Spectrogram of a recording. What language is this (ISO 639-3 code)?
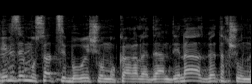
heb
